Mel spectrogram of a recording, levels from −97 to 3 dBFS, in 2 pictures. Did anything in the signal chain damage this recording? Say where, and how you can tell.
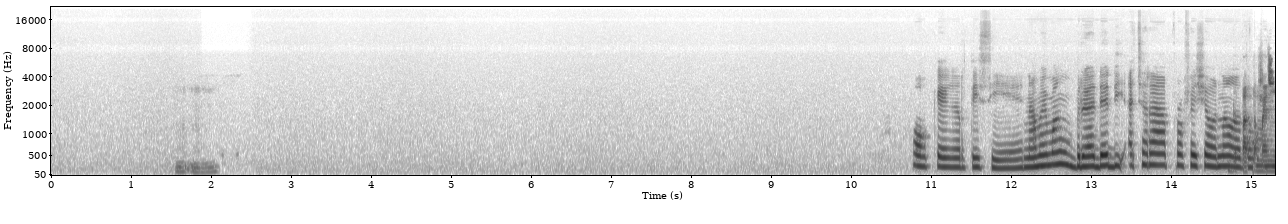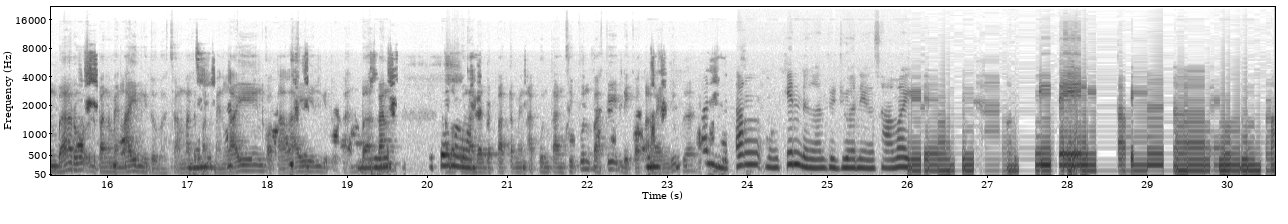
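Yes. Between 15.05 and 23.88 s the speech dips repeatedly, by up to about 35 dB, for roughly seven seconds in total. This is call processing, likely speech suppressed in double talk: with both sides active, the echo canceller attenuated the near talker along with the echo.

A delayed copy of the speech returns 315 ms late over 15.09–15.91 s, 17.09–19.67 s and 20.22–24.0 s. It starts at about the speech's own level, then falls to about 5 dB and about 10 dB below. This is likely an echo leak: the loudspeaker side's canceller let microphone pickup back into the call.

From 26.02 s to the end at 30.60 s the sound becomes a rigid metallic buzz at 133 Hz, with essentially all of it repeated material. This is likely robotic sound from repeated short buffers at the driver or buffer stage: a segment of about 7.5 ms was looped in place of real audio.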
